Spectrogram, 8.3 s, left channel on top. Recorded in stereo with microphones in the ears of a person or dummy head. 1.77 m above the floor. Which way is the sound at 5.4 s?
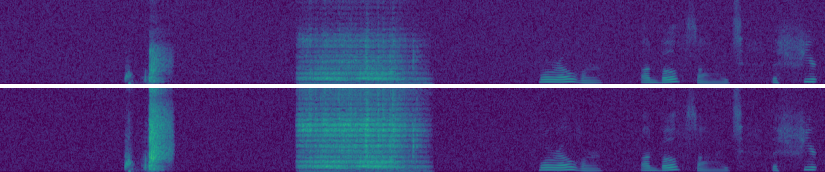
5° right (ahead or behind).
